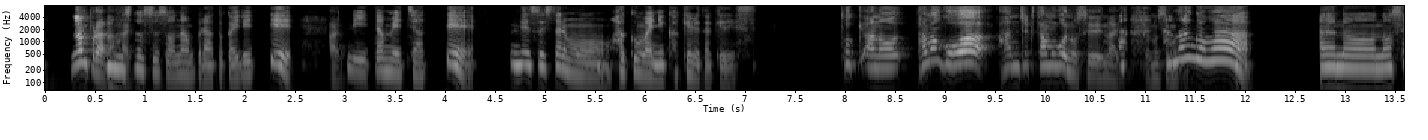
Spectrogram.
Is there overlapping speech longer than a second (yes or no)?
no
